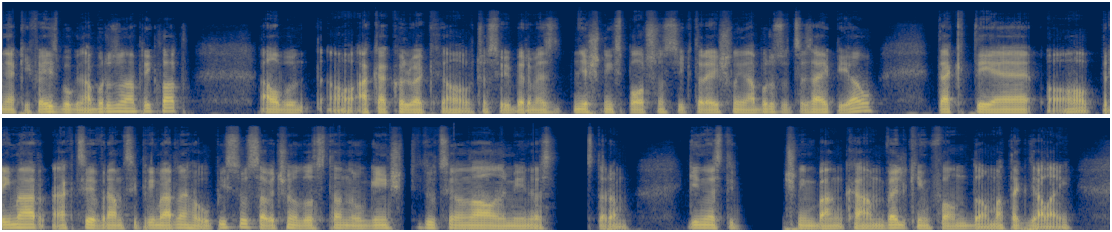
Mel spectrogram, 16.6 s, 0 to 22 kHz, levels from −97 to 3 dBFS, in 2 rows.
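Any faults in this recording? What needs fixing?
Repeated stalls (stutter), 10.54 to 12.35 s, just after "primárneho úpisu sa väčšinou": packets arrived late, so the buffer kept emptying and the receiver stretched sound across many brief gaps, the longest about 77 ms.

Call audio freeze, 12.40 to 12.71 s and 13.82 to 14.18 s, the second just before "bankám veľkým": the sound fades into silence for roughly a quarter second each time, then resumes. The likely cause is packets held up in transit, leaving the jitter buffer empty.

Jitter buffer slow-down, 15.38 to 15.86 s, after "bankám veľkým": the receiver repeated pitch periods to rebuild its reserve, so the audio runs at 91% speed with unchanged pitch, adding 51 ms.

To prevent these, reduce network jitter and congestion on the path and give the jitter buffer a larger or more stable target delay.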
